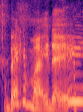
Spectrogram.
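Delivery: put-on high, slow creaky old-man voice; hammed-up "back in my day"; mock old-timer. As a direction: play a doddering old man reminiscing.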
